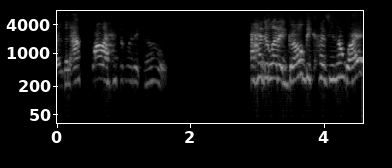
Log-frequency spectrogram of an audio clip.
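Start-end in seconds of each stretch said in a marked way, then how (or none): 0.7-1.7 much softer, almost to herself; soft letting go. Real, not acted. Telling the group about the Jenny situation, hushed. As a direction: let it slip out quietly. Repeats the phrase, first softly.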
